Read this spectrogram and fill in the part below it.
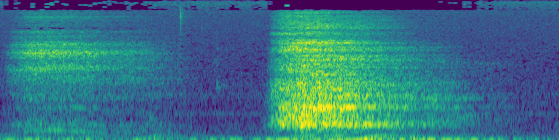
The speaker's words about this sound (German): Und dein Körper merkt, dass du gerade mal so einen tiefen Atemzug brauchst und macht das einfach mit dir, manchmal sogar unbewusst.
